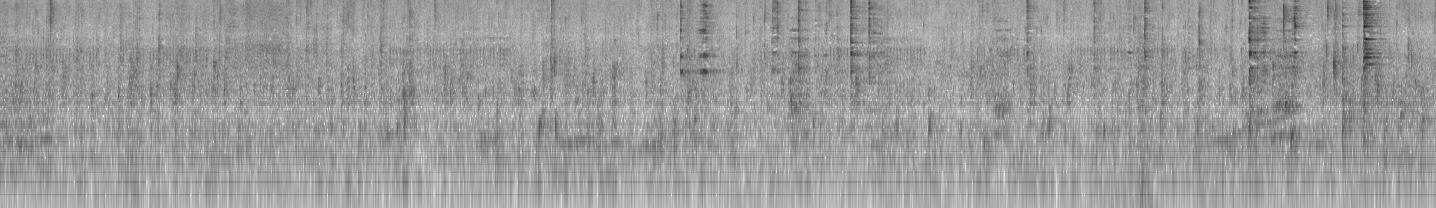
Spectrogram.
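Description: Metal serving spoon scraping and clinking against a cast-iron cooking pot and a ceramic plate as food is dished out, over a steady low hiss. The clinks come more often in the second half, the sharpest near the end.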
